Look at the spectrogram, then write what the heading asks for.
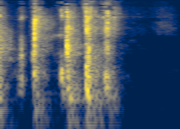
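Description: Rapid computer keyboard typing during a Git clone demonstration, a quick burst of close, crisp key taps lasting about half a second before stopping abruptly into silence.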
